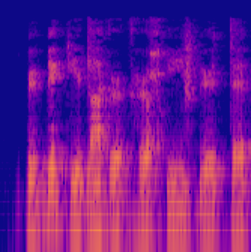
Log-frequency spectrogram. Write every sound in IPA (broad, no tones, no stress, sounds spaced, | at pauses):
k͡p ʏ ɡ͡b e k i ɖ a k ə˞ ɡʱ ə˞ ħ ʔ iː v ɡ͡b ʏː tː ɛ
